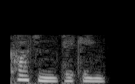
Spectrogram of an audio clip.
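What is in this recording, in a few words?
"cotton picking", English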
